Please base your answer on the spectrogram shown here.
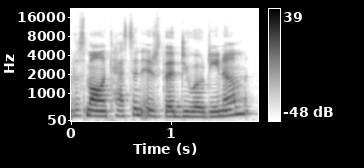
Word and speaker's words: duodenum: The first section of the small intestine is the duodenum. Some people also pronounce it duodenum, so tomato, tomato.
